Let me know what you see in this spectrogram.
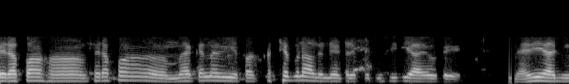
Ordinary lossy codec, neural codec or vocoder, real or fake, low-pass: none; none; real; 3.6 kHz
